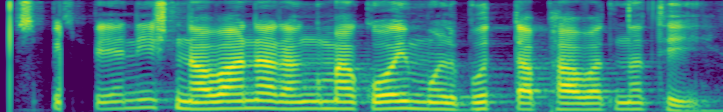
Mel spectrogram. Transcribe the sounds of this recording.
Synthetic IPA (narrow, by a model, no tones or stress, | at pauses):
spspeniʃnəʋanaɾə̃ŋɡmãkoimuɭbʱut̪ːəpʰaʋət̪nət̪ʰi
